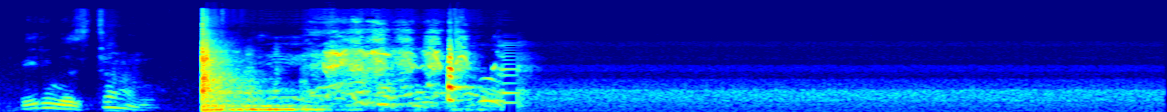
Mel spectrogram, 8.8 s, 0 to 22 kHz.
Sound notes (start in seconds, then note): 1.5 gavel taps; 2.0 members laughs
